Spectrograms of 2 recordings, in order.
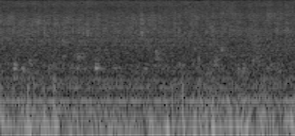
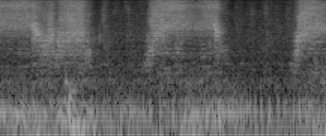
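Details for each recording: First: Scamper pop-up camper water pump being tested for leaks: soft, steady rush of water through the lines with a faint pump hum and no air gulps; pump flowing normally. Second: Kodiak Scamper trailer water pump switched on for its first test: irregular hissing spurts come roughly every second with gaps between, and the water looks bubbly. The sputter suggests air being pushed through the lines, but this is not confirmed.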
